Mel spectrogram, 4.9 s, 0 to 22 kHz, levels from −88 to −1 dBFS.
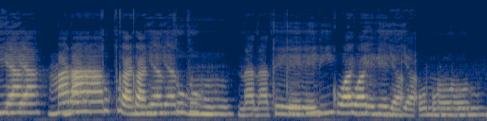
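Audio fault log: throughout: doubled audio track. The speech has most likely been captured a second time by a slower path, so a second full-band copy is mixed in roughly 150 ms behind the original at about the same level. Every syllable is repeated a fraction of a second later with no decay or room colour, giving a hard, stuttering slapback that smears consonants and makes the speech sound as though two identical voices are speaking out of step.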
